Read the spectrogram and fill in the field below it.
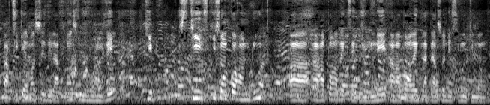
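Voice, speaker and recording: A man's voice: on the high side, a little fast. A man conducting an on-site interview with formal, polite questions. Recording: loud crowd behind the voice. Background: busy crowd at a celebration.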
